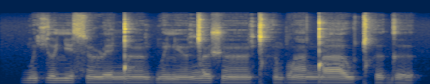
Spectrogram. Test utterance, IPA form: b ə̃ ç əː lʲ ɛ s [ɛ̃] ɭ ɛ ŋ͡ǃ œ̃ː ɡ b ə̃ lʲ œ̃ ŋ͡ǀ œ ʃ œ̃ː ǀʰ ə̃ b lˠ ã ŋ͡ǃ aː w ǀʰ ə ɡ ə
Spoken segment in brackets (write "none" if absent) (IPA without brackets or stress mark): œ̃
